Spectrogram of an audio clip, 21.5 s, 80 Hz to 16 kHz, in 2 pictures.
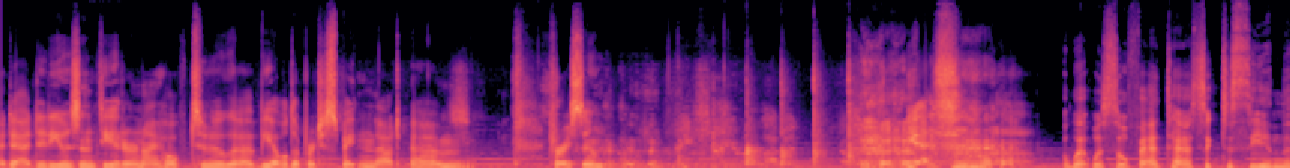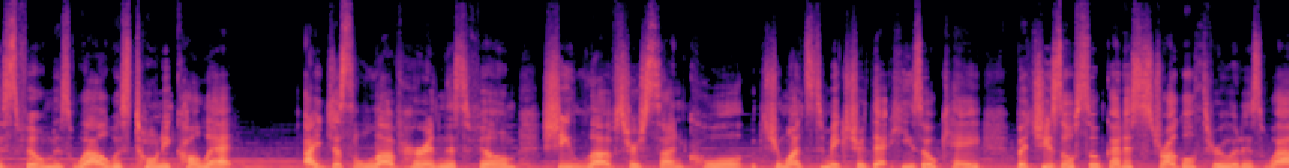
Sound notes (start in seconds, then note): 5.0 audience chuckles; 7.0 actors laugh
